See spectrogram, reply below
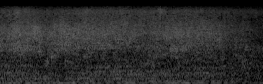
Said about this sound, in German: Den Wasserhahn aufdrehen und unter die Dusche stellen, so oft und so lange man will.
